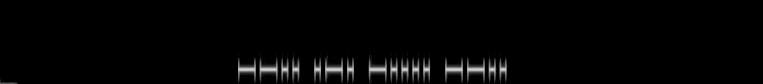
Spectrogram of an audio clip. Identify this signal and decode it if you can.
Morse code, heard as a keyed tone, about 21 wpm, 700 Hz. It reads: ZR6Z
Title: DXCC-100 Call Signs - 4 Characters - Repeated 2x - 22wpm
